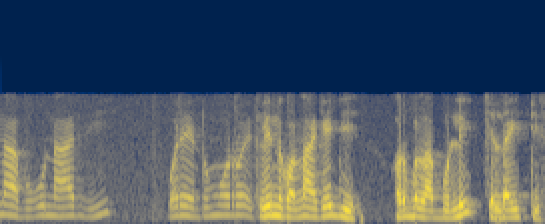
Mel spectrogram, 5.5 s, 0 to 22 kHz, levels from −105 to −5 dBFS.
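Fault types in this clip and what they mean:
Automatic gain falling: at 2.50 to 3.09 s and again at 3.82 to 4.32 s, the gain control judges the input too loud and pulls its gain down by about 13 dB, then about 8 dB. The speech and the room noise sink together over roughly half a second.
Automatic gain rising: at 2.99 to 3.62 s and 4.23 to 5.42 s, the control judges the input too quiet and raises gain by about 10 dB, then about 6 dB, winning back only part of the preceding drops. Speech and room noise swell together, the last rise stretching over 1.2 s.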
